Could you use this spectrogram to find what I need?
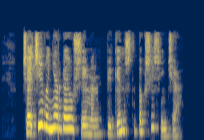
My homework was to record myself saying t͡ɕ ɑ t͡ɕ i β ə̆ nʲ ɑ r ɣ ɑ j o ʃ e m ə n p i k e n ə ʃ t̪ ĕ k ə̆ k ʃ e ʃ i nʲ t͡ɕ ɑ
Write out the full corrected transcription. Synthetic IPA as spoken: t͡ɕ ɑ t͡ɕ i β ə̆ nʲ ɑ r ɣ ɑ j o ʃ e m ə n p y k e n ə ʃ t̪ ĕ p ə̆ k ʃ e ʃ i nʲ t͡ɕ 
